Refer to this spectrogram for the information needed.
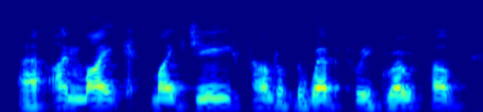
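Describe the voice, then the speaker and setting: A man speaks at a moderate pace with a British accent, his pitch sitting in the medium range. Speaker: podcast host. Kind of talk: casual chat; interview.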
